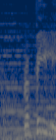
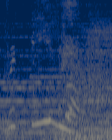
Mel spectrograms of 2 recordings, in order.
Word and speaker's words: Revelio: Rebellion. You're saying it wrong. Ugh, Rebellion.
